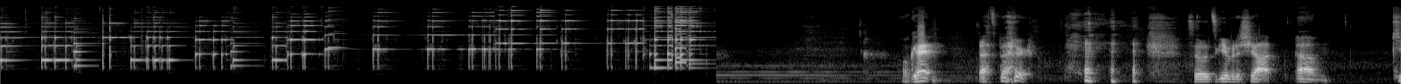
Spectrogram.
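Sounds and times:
guitar strum: 7.1s - 10.6s
guitar strings plucked while tuning: 7.2s - 10.4s.

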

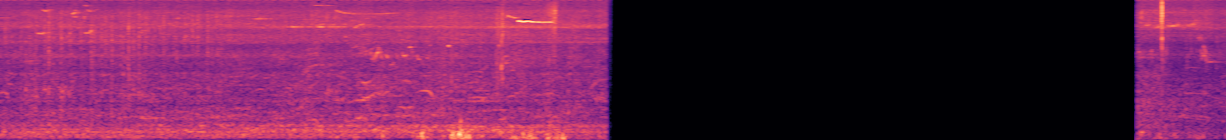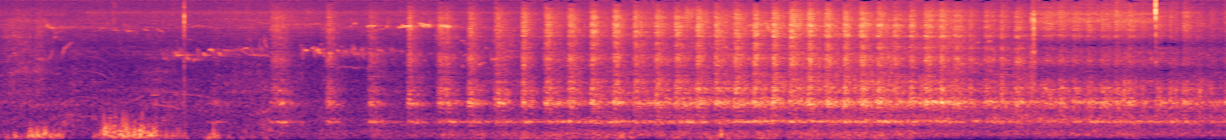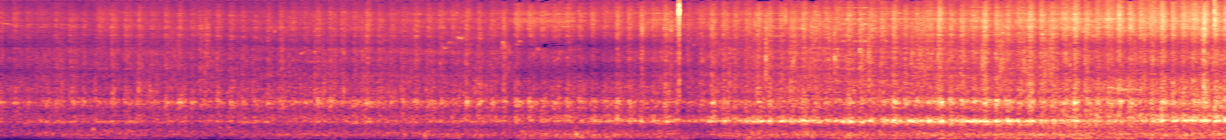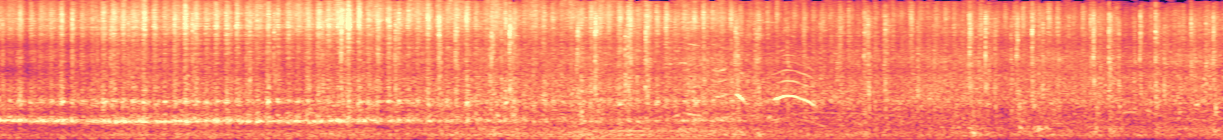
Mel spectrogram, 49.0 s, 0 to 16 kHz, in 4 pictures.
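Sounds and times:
steam locomotive rapid beat: 14.9s - 49.0s.

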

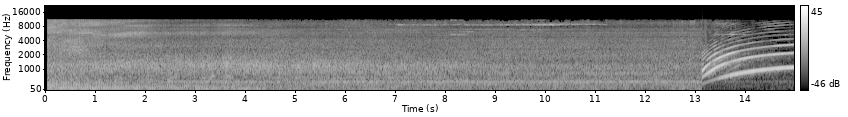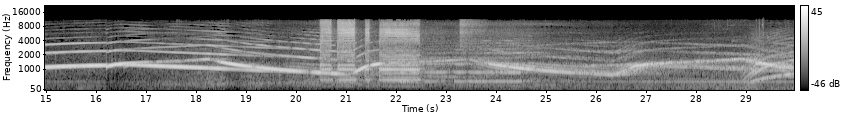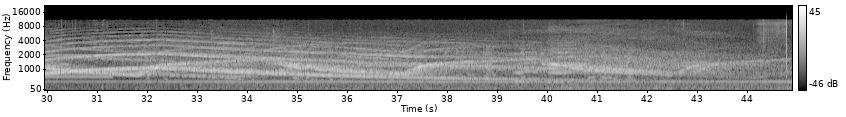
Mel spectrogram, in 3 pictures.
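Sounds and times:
engine rumble: 0.0s - 13.8s
sirens wailing: 0.1s - 44.9s
short horn blasts: 20.5s - 23.7s.

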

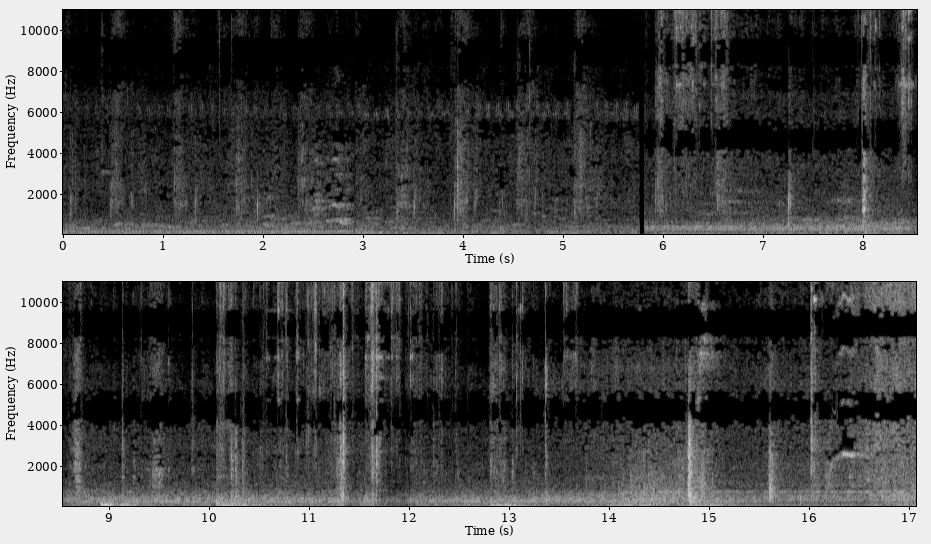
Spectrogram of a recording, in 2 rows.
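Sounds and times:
steady low hum: 5.5s - 16.0s
keys jangling: 5.8s - 6.9s, 7.9s - 14.0s.

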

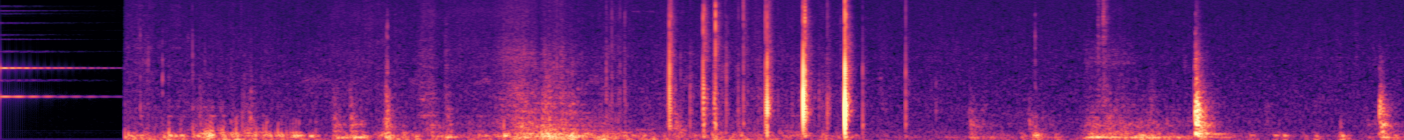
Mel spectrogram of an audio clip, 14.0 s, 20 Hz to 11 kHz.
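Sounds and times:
sharp taps: 6.6s - 9.2s.

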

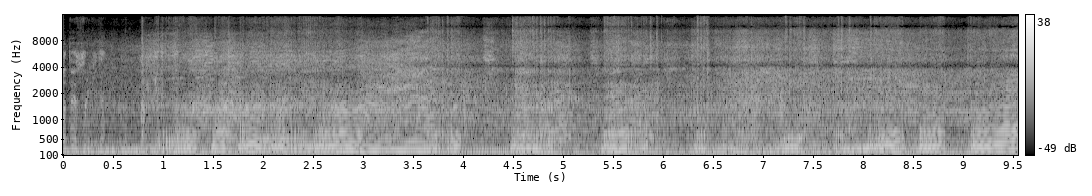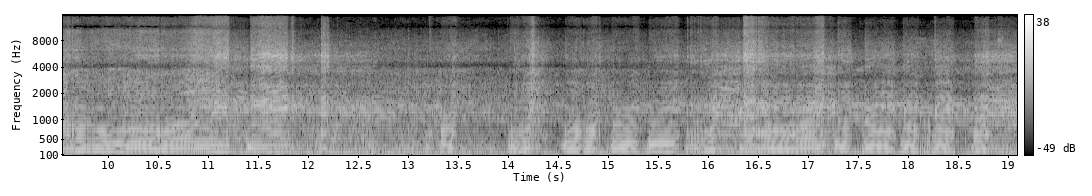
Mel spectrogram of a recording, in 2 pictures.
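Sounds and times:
dirt bike engine revving: 0.0s - 19.0s.

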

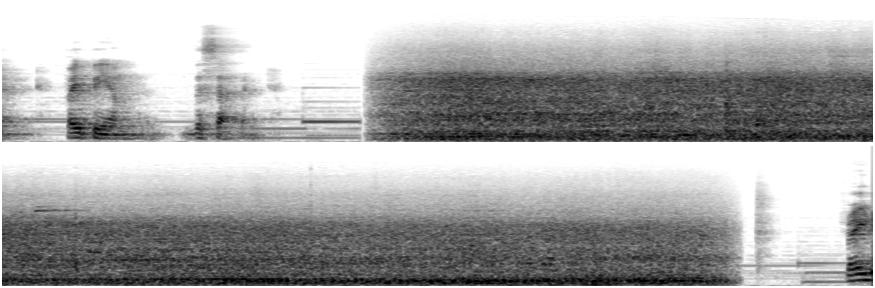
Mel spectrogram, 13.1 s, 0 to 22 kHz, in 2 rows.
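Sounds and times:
diesel locomotive engines droning: 2.8s - 12.1s
trains rumbling: 2.8s - 12.1s.

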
